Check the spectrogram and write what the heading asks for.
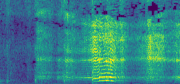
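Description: Baby fussing: a short, whiny, rising-and-falling cry about a second in, after a brief quieter moment.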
